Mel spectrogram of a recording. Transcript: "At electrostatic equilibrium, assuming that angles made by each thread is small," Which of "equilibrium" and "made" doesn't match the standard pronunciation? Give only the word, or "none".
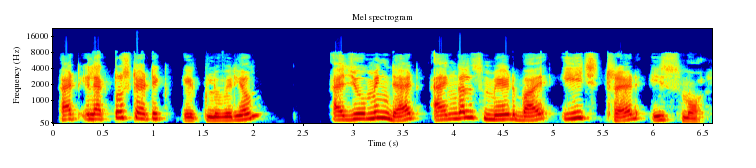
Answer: equilibrium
